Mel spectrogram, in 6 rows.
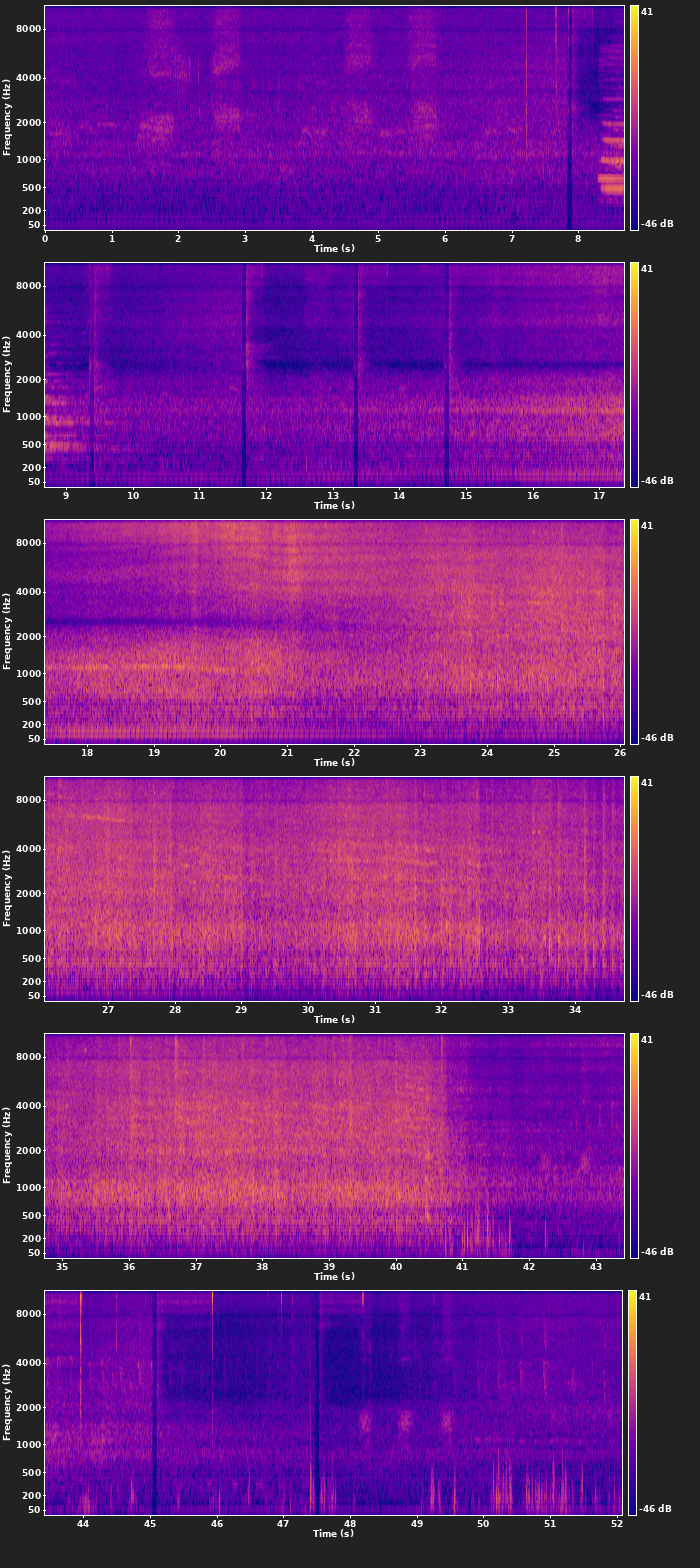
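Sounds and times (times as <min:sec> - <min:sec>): diesel locomotive engine droning: 0:00.0 - 0:52.0
wheels clacking over rail joints: 0:19.0 - 0:41.3.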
